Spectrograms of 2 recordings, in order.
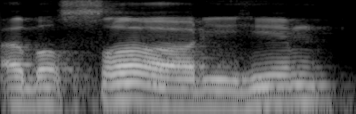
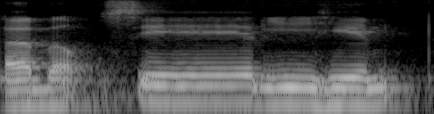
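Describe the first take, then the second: First: The vowel after s is an open a. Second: The vowel after s is tilted toward e.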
